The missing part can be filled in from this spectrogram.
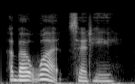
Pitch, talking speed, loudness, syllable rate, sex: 175 Hz, 180 wpm, -17 LUFS, 4.9 syllables/s, female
